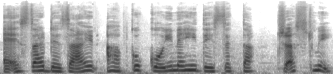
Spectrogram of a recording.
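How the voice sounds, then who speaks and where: A woman's voice: medium pitch, takes it slowly, soft background music. A woman playing a stern, authoritative elderly matriarch and businesswoman in an audio drama, firm and insistent. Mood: insistent, pleading. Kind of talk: Hindi audio drama acting.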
